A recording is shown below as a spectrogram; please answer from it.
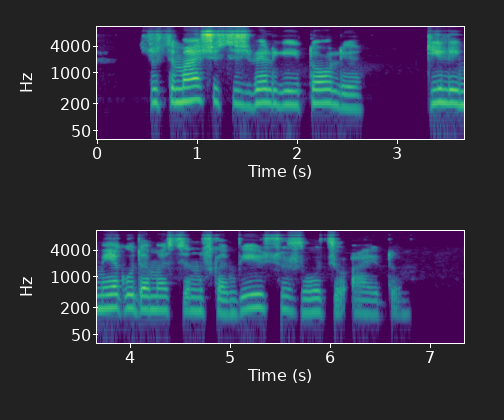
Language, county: Lithuanian, Panevėžys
